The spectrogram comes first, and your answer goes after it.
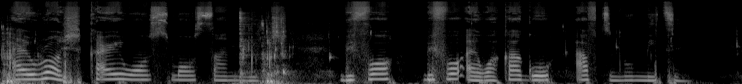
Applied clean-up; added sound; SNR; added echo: none; Drip; 8 dB; none.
